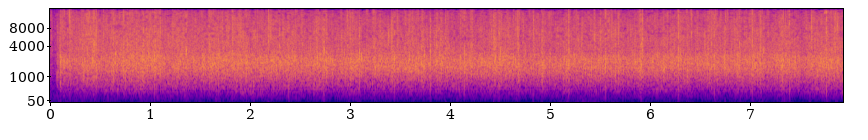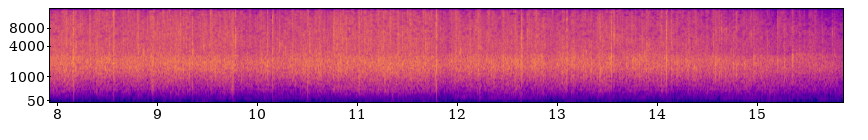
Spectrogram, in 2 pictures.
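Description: Sustained applause from a large audience welcoming their new pastor, a dense, steady clatter of many hands clapping at an even loudness for about sixteen seconds before easing slightly at the end, with no one speaking.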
